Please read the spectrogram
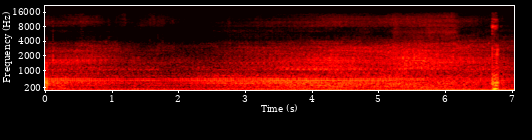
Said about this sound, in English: I think I'm gonna pull that truck up.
